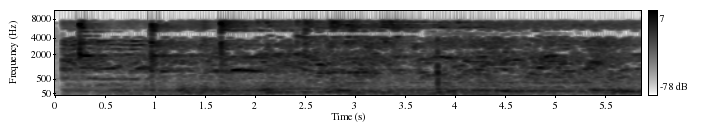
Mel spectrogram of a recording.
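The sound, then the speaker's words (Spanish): Recording of a street fight involving about 20 people in the early hours of Saturday to Sunday in the Franchi Roca area of Las Palmas de Gran Canaria: a steady, loud crowd commotion of overlapping shouting voices, broken by a few sharp, sudden knocks or cracks at irregular moments. “Estás escuchando una pelea que tuvo lugar el pasado fin de semana, en concreto en la madrugada del sábado a domingo, en la zona de Franchi Roca, en Las Palmas de Gran Canaria, y en la que se vieron envueltos unas 20 personas.”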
